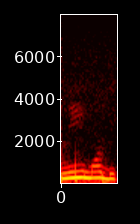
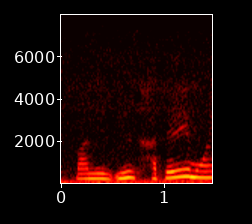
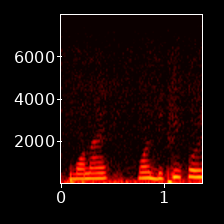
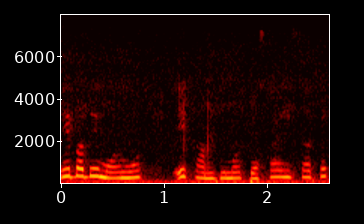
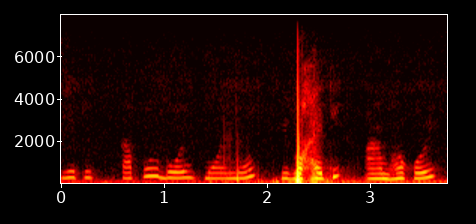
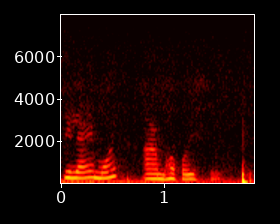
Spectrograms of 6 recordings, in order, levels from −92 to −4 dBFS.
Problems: background sounds at intervals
